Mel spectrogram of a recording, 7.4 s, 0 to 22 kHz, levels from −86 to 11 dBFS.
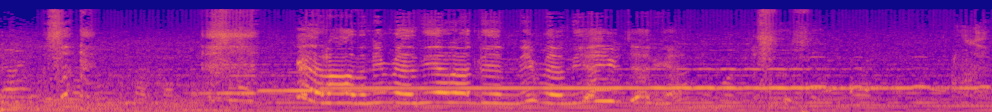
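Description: At 0.59 to 0.62 s and again at 6.36 to 6.39 s the sound skips forward, each glitch about one 26 ms frame long. The likely cause is a broken MP3 bit reservoir: frames were dropped, so the next frame pulled stale bytes from its predecessor.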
